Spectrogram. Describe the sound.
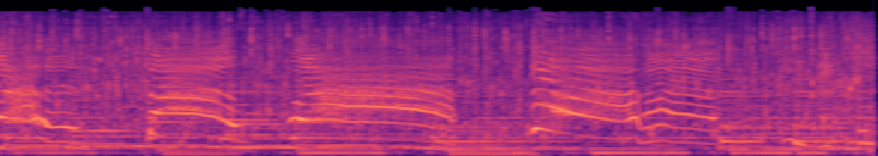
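Recorded crying plays from a children's button toy about feelings. A few wailing sobs, each bending downward in pitch, sound over a low, steady backing tone.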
